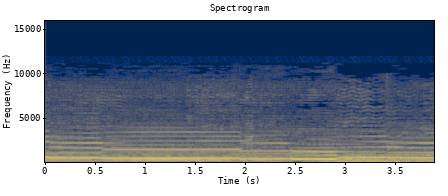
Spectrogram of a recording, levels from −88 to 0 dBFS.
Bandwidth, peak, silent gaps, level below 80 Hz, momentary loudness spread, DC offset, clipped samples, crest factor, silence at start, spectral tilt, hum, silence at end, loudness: 10.5 kHz; -6 dBFS; none; -58 dBFS; 4 LU; under 0.1%; under 0.1%; 10 dB; 0 s; -6.5 dB/octave; none; 0 s; -18 LUFS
